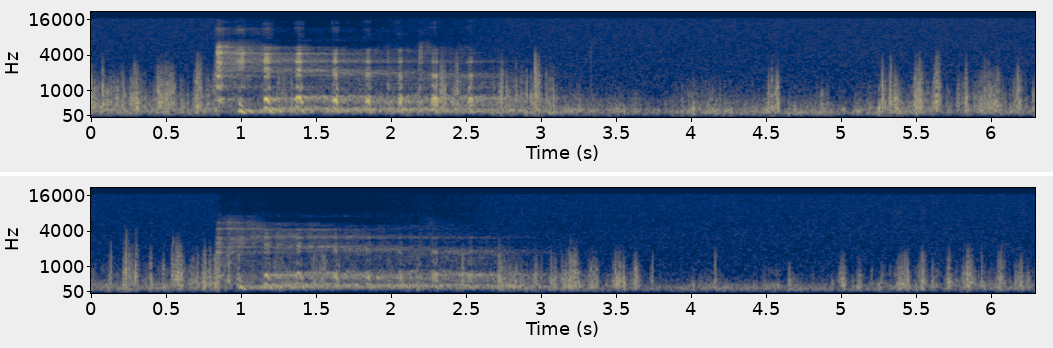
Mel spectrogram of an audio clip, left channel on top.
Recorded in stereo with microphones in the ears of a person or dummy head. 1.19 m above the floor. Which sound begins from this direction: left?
A giggle, at 0.8 s.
